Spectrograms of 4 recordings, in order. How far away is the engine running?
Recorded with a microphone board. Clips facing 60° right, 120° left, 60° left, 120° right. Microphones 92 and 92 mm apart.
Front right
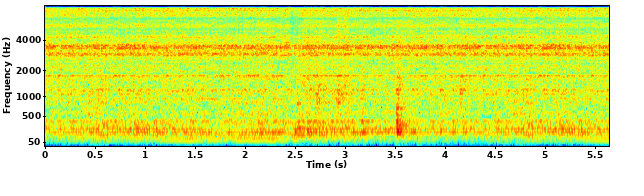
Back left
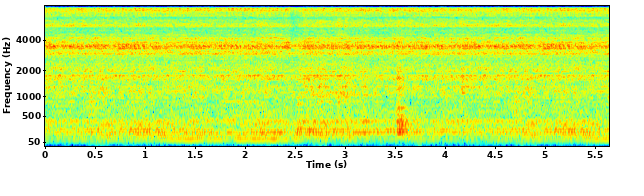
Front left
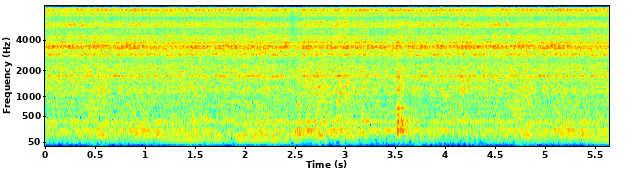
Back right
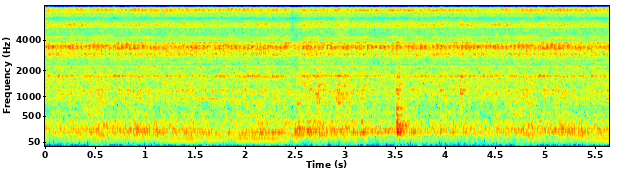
About 1.0 m.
